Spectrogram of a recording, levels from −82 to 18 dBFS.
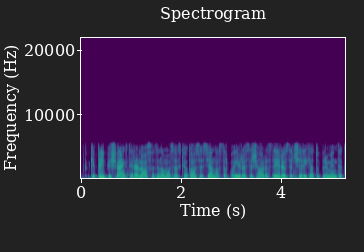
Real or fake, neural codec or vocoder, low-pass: real; none; 5.4 kHz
